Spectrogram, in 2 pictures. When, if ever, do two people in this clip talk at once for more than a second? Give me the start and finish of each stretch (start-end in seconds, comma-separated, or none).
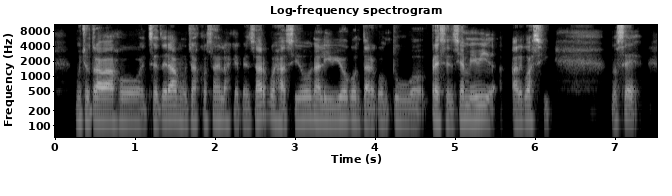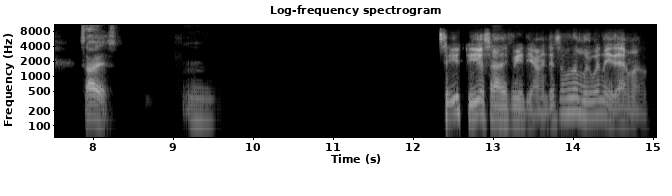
none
